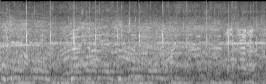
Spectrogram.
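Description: Busy outdoor crowd of spectators: many people talking at once, with children's high voices calling out over it, an adult voice among them and music faintly in the background.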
